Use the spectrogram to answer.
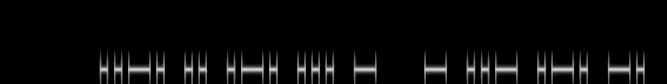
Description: Morse code, heard as a keyed tone, about 17 wpm, 700 Hz. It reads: FIRST TURN
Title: Sentences from Top 300 Words 17wpm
